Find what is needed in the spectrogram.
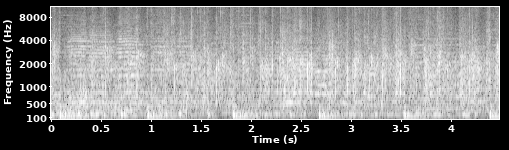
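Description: Marching band music with a steady drum beat just under once a second, and a crowd applauding over it as a contingent marches past.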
